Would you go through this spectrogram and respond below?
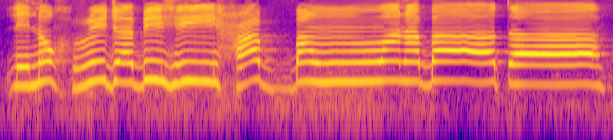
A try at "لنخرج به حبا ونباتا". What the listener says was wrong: غننے کی مقدار تھوڑی اور اچھے انداز سے بڑھا کر دوبارہ. جیسے کریں حبا، تھوڑا پکڑ لیں اس کو. حبا ونباتا.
